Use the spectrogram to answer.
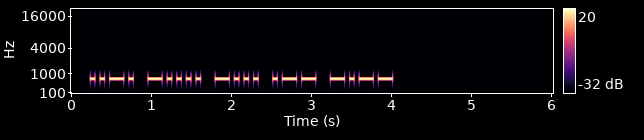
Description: Morse code, heard as a keyed tone, about 20 wpm, 700 Hz. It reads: F6BWY
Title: DXCC-100 Call Signs - 5 Characters - 20wpm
